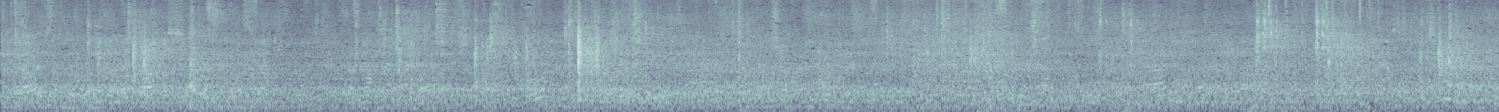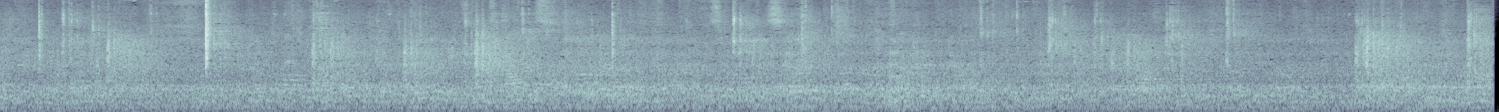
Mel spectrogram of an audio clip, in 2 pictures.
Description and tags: Exhibition hall, various voices, occasional construction noise, german, Messe Esse, Jugend Forscht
